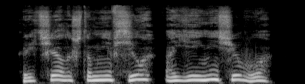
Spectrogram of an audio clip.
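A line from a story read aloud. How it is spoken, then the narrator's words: Tearful recollection. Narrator (Russian): сквозь слезы вспоминала Галия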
